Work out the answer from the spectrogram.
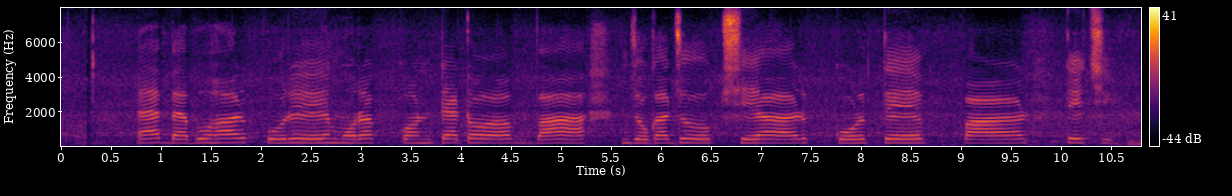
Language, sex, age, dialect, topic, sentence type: Bengali, female, 18-24, Western, banking, statement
